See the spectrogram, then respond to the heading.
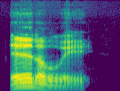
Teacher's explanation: Short I sound, fast D sound, schwa sound, and an ending with a long I sound.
